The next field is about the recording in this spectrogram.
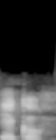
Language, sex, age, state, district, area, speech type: Odia, female, 18-30, Odisha, Kalahandi, rural, read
